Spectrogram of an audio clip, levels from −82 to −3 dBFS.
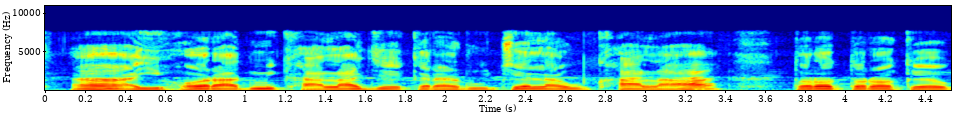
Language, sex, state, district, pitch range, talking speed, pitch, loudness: Bhojpuri, male, Bihar, Gopalganj, 110-125 Hz, 160 wpm, 115 Hz, -18 LUFS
